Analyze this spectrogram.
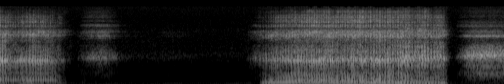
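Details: Snorer wearing an anti-snoring device that does not work, loud, rough, rattling snores on breathing in, separated by a quiet pause, with a softer noisy breath between them; snoring.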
